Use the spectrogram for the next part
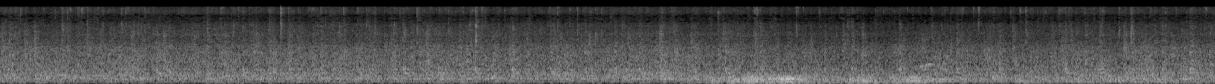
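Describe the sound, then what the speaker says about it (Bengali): Heavy rain falls steadily in Manikganj during a downpour after a hot spell, a dense continuous roar of drops on surfaces with low rumbling beneath and a brief swell near the middle, with no voices. "এখন প্রচুর পরিমাণ বৃষ্টি দিছে দেখতেই পারতেছেন"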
